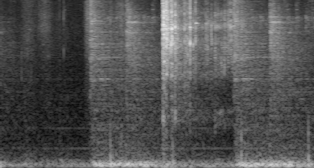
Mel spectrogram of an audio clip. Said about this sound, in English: I'm trying to figure out when the music starts. Oh, here it is. It's just gunfire right there. That's the music.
